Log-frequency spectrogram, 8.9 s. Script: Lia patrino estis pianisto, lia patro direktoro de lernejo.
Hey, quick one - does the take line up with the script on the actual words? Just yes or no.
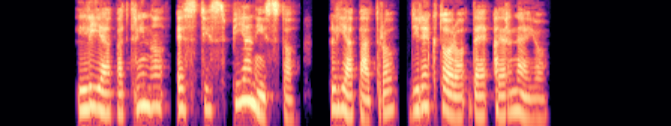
yes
